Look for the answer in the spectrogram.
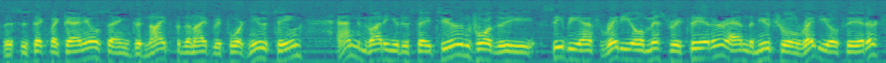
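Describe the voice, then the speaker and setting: A male news announcer with a fairly animated delivery reads a scripted radio sign-off. The sound is thin and phone-like, with a faint hum. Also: medium pitch.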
